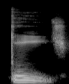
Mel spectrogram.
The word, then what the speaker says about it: gauge: And remember the pronunciation, gauge. Use the long A sound.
